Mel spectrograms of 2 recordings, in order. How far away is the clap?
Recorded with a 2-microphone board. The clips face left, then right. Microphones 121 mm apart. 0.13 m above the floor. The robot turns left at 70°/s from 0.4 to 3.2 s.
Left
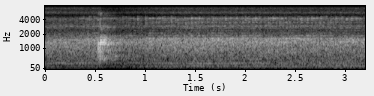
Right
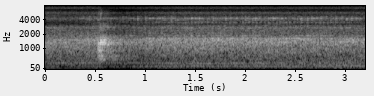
About 4.5 m.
